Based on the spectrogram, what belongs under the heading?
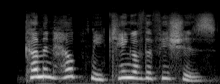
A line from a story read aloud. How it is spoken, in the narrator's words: he cried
